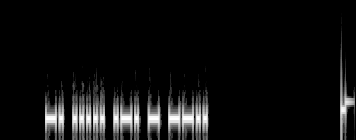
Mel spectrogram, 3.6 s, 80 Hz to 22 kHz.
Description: Morse code, heard as a keyed tone, about 36 wpm, 700 Hz. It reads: N5RTZ
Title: USA Call Signs - 5 Characters - 2x Character Spacing - 35wpm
